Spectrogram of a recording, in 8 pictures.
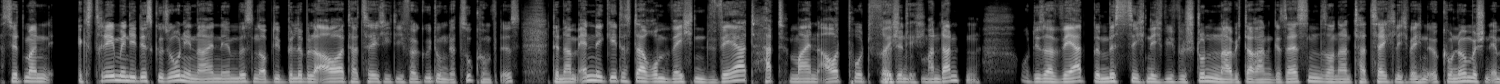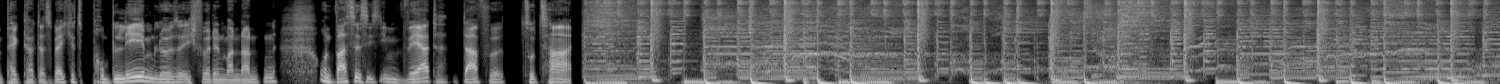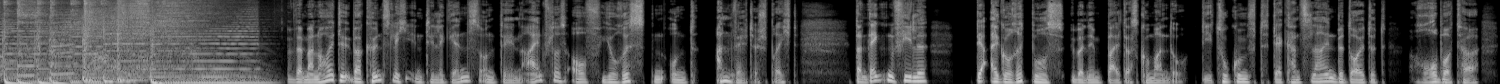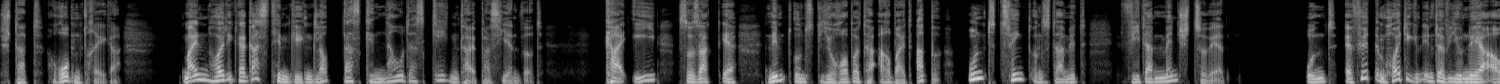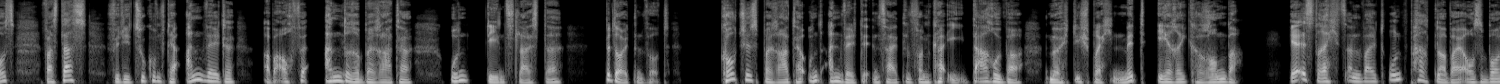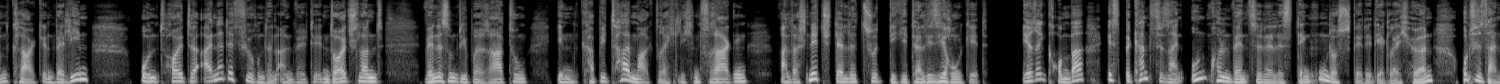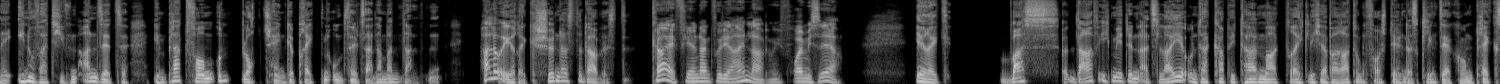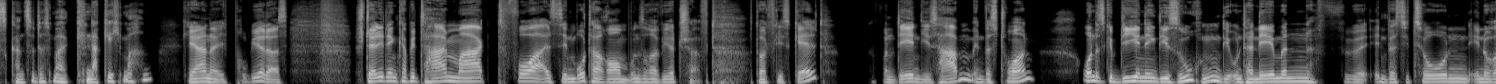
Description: Im Interview stellen wir Thesen auf, was sich bei der Ausbildung zukünftiger Juristinnen und Juristen ändern muss.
